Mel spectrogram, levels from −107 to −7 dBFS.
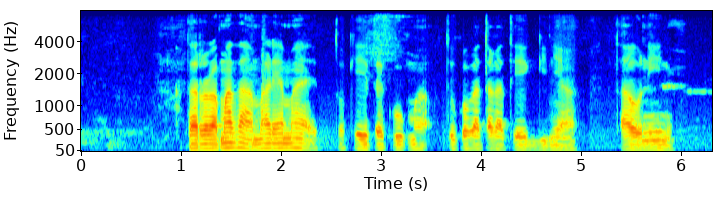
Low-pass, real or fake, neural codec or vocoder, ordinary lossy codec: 7.2 kHz; real; none; none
